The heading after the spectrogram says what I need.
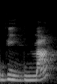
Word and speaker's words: Wilma: `` u '' et Wilma comme vi à la place ok donc ce sont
